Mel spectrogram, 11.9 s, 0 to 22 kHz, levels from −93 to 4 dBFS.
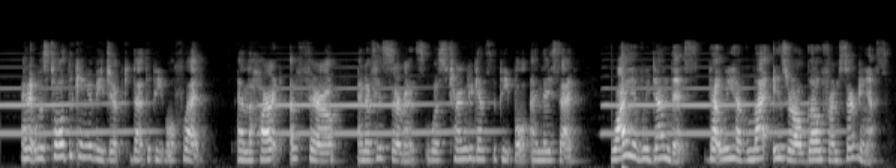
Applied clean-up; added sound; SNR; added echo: none; Wind instrument, woodwind instrument; 12 dB; reverberation time 0.2 s.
